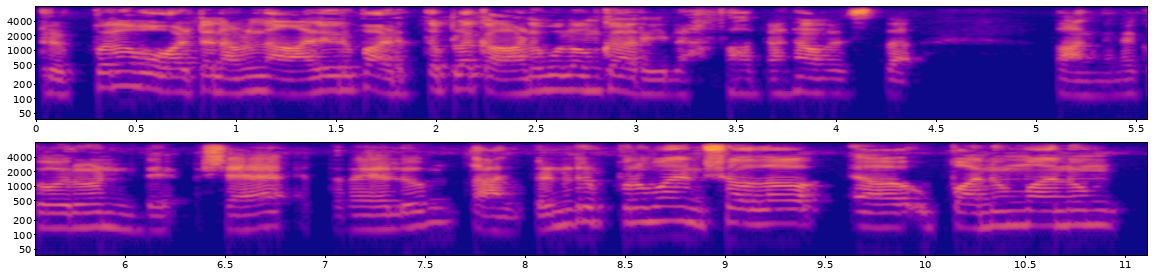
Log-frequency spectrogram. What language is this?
Malayalam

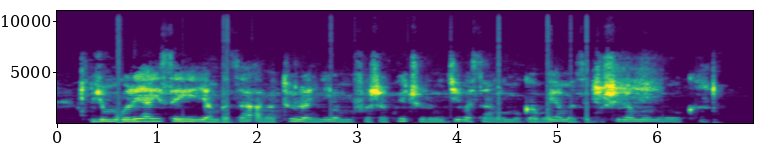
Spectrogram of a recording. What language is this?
Kinyarwanda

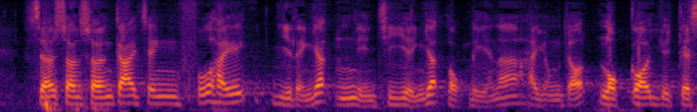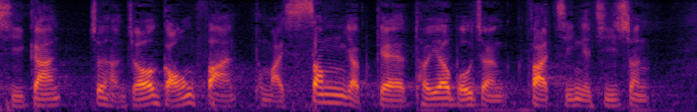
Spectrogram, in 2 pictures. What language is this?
Cantonese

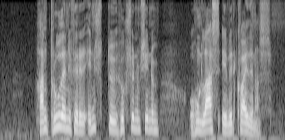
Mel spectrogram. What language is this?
Icelandic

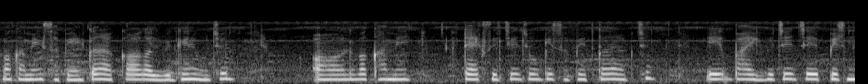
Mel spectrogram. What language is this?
Garhwali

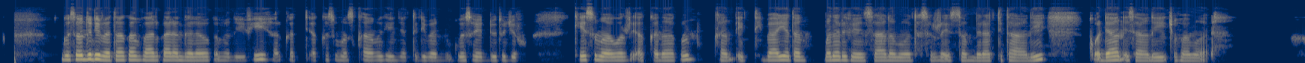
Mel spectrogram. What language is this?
Oromo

